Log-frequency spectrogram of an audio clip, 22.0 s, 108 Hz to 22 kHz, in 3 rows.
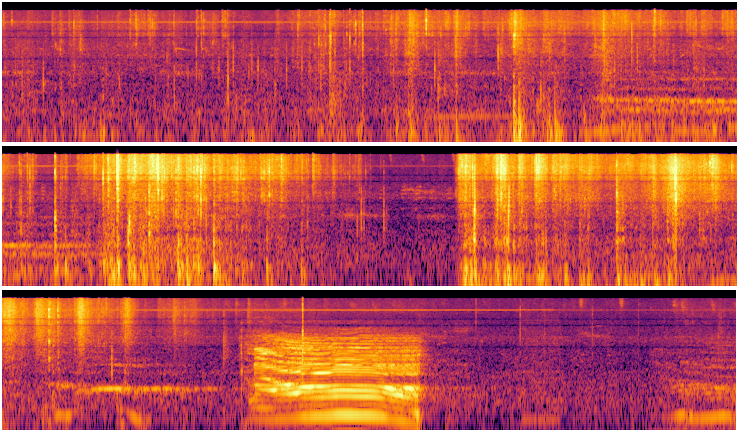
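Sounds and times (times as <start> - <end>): footsteps through leaves and twigs: 0.1 - 10.9, 11.9 - 16.8.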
